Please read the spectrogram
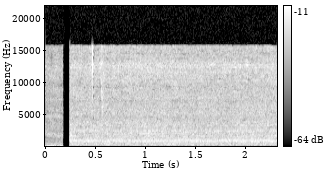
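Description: Steady hum of kitchen appliances running, mostly a food dehydrator's fan with a washing machine going, a faint even whir with a few steady tones.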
